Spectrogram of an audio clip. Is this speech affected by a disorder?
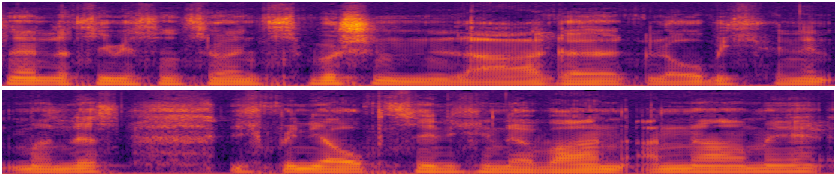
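Yes: cleft palate; present since childhood; speech impediment, listeners messaged that he cannot be heard, mimicked at school.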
